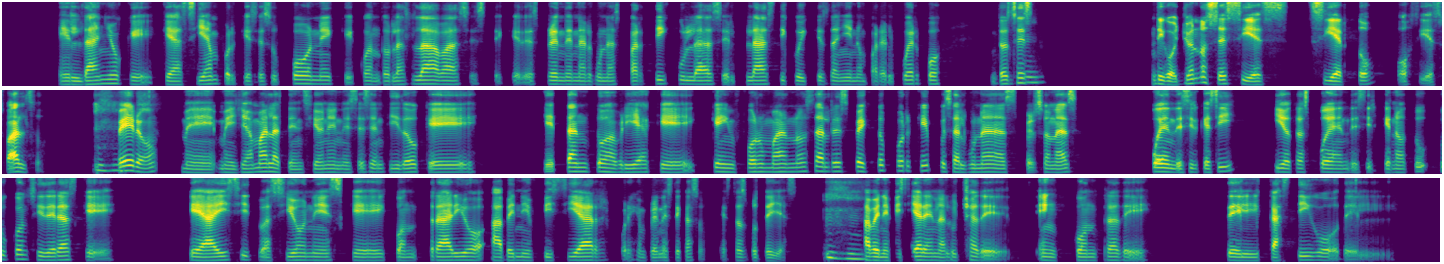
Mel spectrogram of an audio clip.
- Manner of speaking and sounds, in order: other background noise; tapping
- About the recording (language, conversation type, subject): Spanish, podcast, ¿Cómo reducirías tu huella ecológica sin complicarte la vida?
